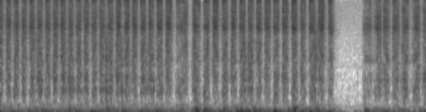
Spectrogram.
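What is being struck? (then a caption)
Wax-coated scratch-art card scraped with a wooden stylus. A wooden stylus scratches along the edges of a flat, thin scratch-art card coated in black wax, while a hand with long nails steadies the sheet. Quick, rapid rasping strokes run almost continuously, carrying a heavy low rumble. They stop briefly just past the five-second mark before resuming.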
